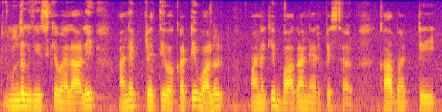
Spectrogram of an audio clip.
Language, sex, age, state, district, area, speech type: Telugu, male, 18-30, Andhra Pradesh, Sri Balaji, rural, spontaneous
